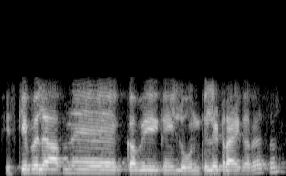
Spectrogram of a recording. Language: Hindi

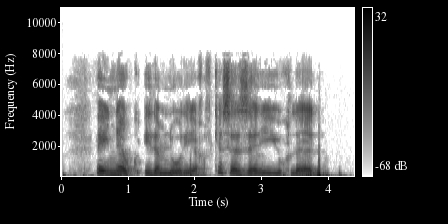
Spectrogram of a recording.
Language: Kabyle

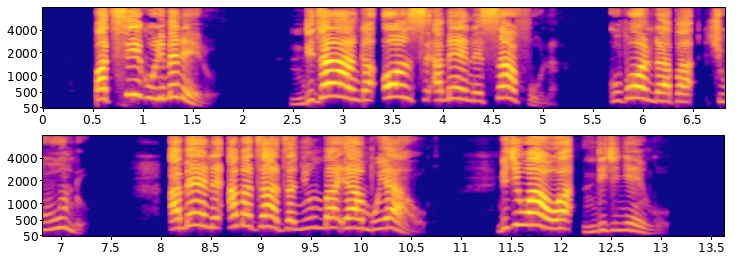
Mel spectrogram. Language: Nyanja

